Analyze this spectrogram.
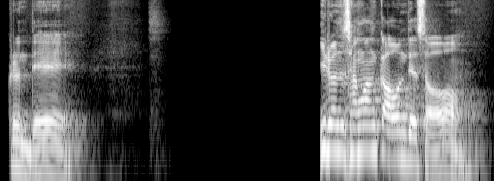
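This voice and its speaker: A man's voice: mid-range voice, big pitch swings, extremely slow. A male pastor preaching a sermon emphatically, with rhetorical questions to the congregation.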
